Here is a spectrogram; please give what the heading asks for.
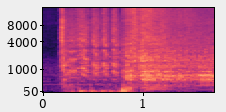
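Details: Toyota MR2 V6 just fitted with a quad exhaust with straight-pipe option, first start in the quiet setting: a short crank, then it fires and settles into a subdued, smooth idle with a mild exhaust note. Healthy start.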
